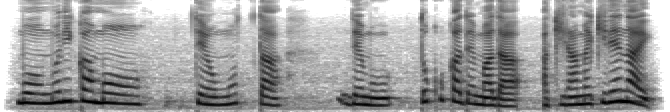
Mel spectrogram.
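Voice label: female; もう無理かも…って思った。でも、どこかでまだ諦めきれない。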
